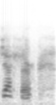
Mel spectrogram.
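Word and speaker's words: Cesur: what's your dog's name it's spelled like Cesar sort of but it's a Turkish name because he's a Turkish Kangal dog and it's gesture yeah you say it Jess sir yes No yeah and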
